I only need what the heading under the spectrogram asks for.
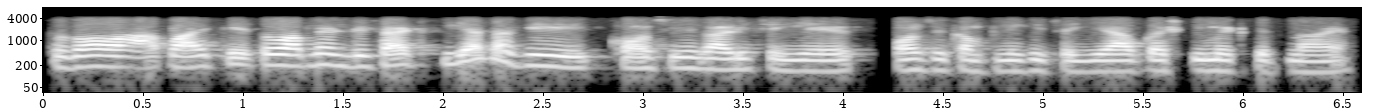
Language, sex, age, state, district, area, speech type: Hindi, male, 45-60, Madhya Pradesh, Gwalior, rural, conversation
